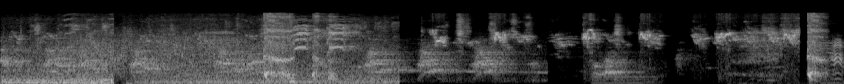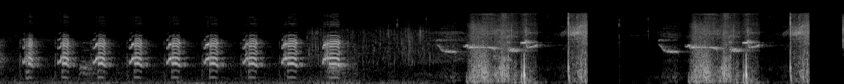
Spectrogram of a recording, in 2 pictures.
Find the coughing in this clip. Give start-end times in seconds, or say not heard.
2.1-3.5, 7.3-8.3, 12.6-13.6.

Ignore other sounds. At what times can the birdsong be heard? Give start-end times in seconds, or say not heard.
0.0-11.9, 12.8-14.3, 15.0-16.8.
